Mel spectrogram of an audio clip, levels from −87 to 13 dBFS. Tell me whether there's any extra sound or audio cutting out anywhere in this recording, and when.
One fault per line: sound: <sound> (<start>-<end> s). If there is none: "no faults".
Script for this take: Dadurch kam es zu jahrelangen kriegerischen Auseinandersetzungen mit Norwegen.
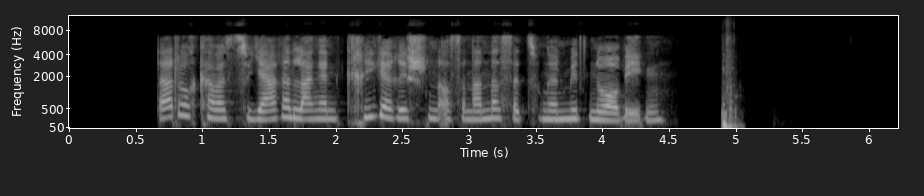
sound: thud (4.9-5.1 s)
